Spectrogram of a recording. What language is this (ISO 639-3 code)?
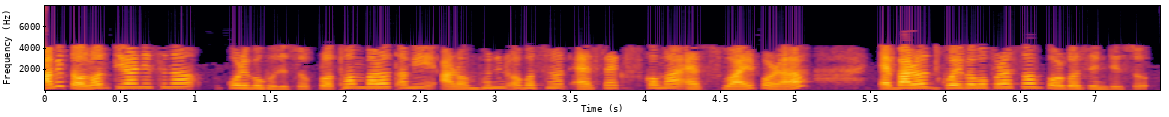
asm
